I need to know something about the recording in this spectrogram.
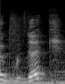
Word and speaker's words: akutaq: spécial et ce délice glacé que l'on nomme à coutach et qui se prononce ce good luck est un mot yupeek qui signifie quelque chose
